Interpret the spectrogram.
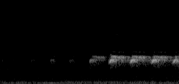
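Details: Local zebra dove, a champion singer in the classic Mataram rhythm style, starting with faint soft notes and then swelling into a louder, steady cooing phrase near the end, over a low background hum.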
